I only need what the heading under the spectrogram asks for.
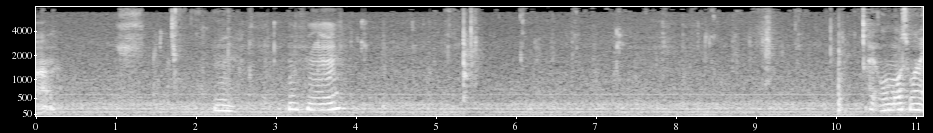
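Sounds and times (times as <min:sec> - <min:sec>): steady low hum: 0:00.0 - 0:11.0
mouth-closed chewing: 0:01.5 - 0:03.2, 0:06.0 - 0:10.4.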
